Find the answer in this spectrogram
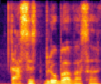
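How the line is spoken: Called proudly. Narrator (German): rief er und hielt die Flasche stolz in die Höhe

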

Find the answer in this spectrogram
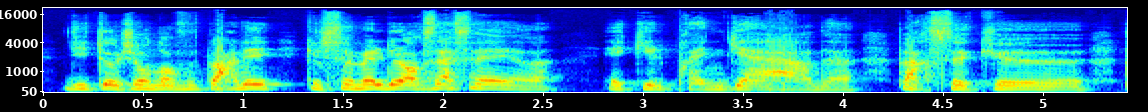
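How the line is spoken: Growled. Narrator (French): gronda-t-il

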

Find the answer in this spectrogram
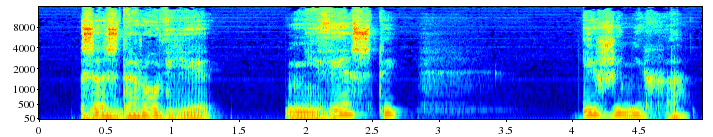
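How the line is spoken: Solemn joyful trembling voice. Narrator (Russian): Олимпиада Васильевна, торжественная, радостная и взволнованная, дрогнувшим голосом произнесла

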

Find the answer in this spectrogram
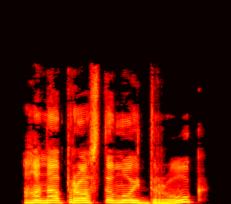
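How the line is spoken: Embarrassed laugh. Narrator (Russian): он засмеялся смущенно

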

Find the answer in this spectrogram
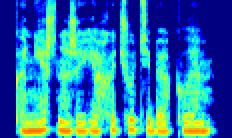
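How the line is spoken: Trembling voice. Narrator (Russian): добавляю я дрогнувшим голосом

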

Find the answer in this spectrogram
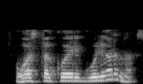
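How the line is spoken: Plain. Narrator (Russian): спросил Вадим

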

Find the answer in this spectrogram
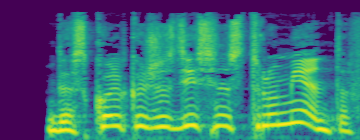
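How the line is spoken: Exclaimed. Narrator (Russian): воскликнул он

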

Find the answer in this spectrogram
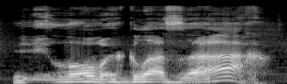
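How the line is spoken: Forced out with difficulty. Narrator (Russian): с трудом выдавил он

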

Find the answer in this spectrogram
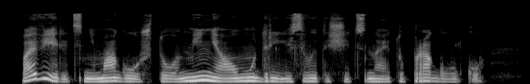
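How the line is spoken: Grumbling. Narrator (Russian): ворчал Карл

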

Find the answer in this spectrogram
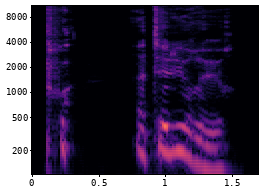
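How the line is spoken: Exclaiming. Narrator (French): s'écria Ben Zoof

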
